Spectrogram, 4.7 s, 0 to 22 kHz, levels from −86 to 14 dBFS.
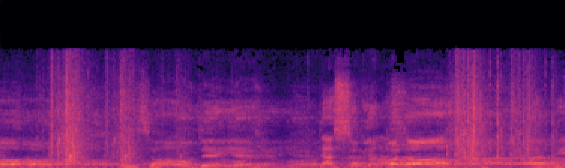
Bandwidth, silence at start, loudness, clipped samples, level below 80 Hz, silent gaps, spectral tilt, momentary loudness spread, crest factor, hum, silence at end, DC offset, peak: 16 kHz; 0 s; -21 LUFS; under 0.1%; -46 dBFS; none; -2 dB/octave; 7 LU; 18 dB; none; 0 s; under 0.1%; -2 dBFS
